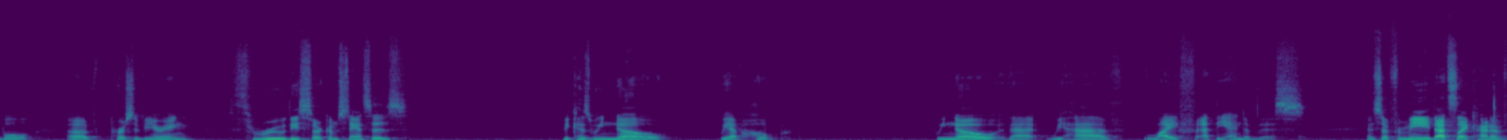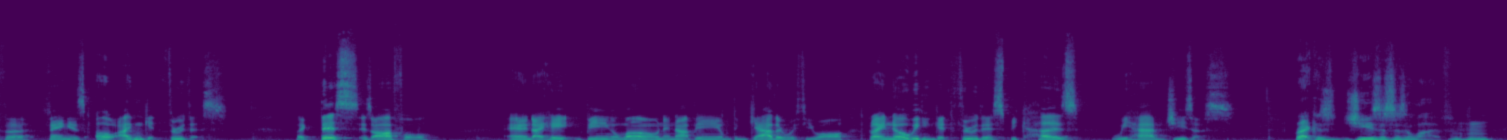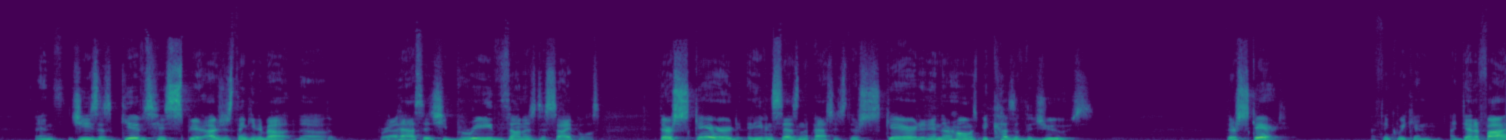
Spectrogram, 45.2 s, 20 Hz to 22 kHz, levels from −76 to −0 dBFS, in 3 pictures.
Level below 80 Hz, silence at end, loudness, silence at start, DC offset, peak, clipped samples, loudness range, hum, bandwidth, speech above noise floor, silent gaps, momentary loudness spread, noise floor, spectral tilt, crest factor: -66 dBFS; 0 s; -34 LUFS; 0 s; under 0.1%; -10 dBFS; under 0.1%; 8 LU; none; 17 kHz; 33 dB; none; 16 LU; -67 dBFS; -4 dB/octave; 24 dB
